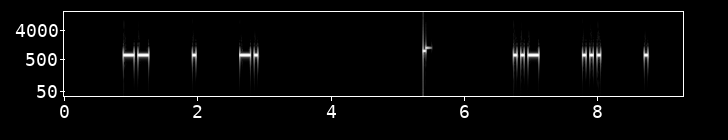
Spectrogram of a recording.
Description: Morse code, heard as a keyed tone, about 22 wpm, spaced as for 10 wpm, 700 Hz. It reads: MEN USE
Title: 4x Character Spacing - Top 200 Words - 22wpm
